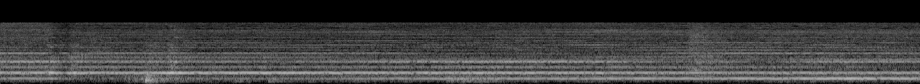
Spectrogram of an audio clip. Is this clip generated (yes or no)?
yes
